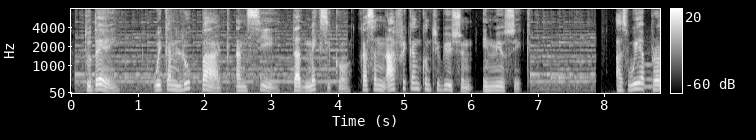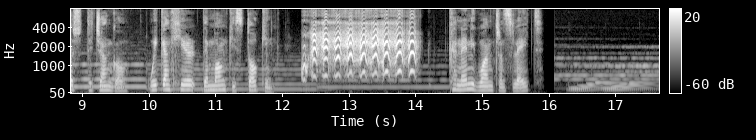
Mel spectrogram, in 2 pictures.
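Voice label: ESLA AccEN, Latin American Spanish accented English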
